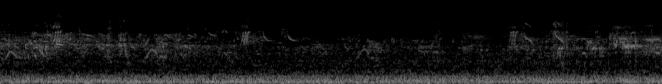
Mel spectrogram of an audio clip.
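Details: Scattered chirps and short whistled notes from several Hawaiian birds in a morning chorus, partly masked by a persistent low rumble.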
